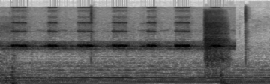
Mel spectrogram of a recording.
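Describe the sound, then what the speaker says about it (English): Crickets chirping in a steady, even rhythm of short pulsed trills, about two per second, fairly loud and alone, ending with a brief noisier burst. "I don't know what I expected, but the crickets seemed reasonable."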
